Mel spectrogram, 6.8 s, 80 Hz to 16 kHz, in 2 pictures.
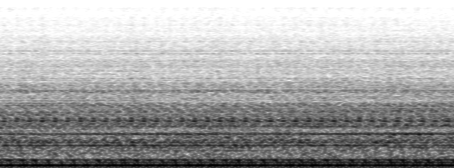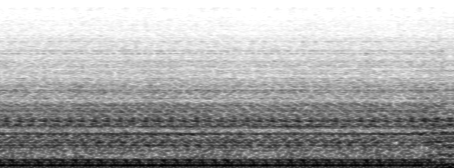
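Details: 4BT Cummins turbo diesel after oil change and washed air filter: steady, even idle clatter with no knocks or misses; sounds happier after maintenance.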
